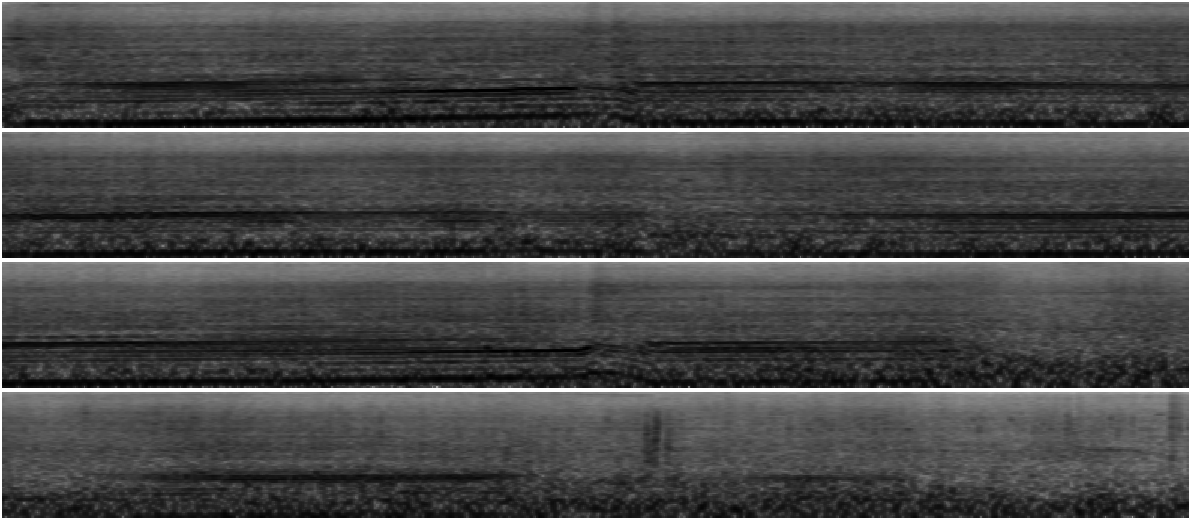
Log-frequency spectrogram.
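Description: Motorcycle engine running steadily as it climbs a mountain road, its pitch rising and falling slowly with speed and throttle.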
